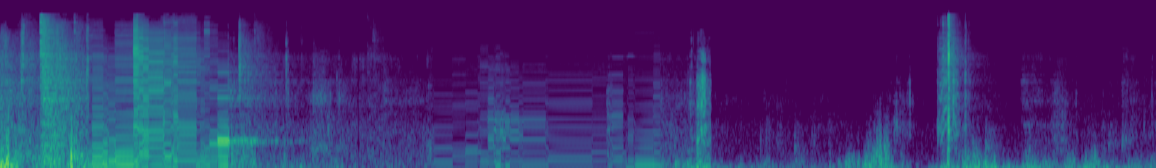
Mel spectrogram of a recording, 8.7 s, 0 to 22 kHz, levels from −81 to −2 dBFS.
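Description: The audio goes robotic twice, from 0.67 to 1.71 s and again from 3.26 to 4.97 s, turning into a rigid, metallic buzz pitched at 100 Hz. That's likely robotic sound from repeated short buffers: new audio arrived too slowly, so a 10 ms chunk kept being replayed while most of the real audio was skipped. At 2.68 s there's a hard-edged hole of about 12 ms, a gap between stream segments. It fits 6-second segments whose time stamps don't quite meet, with silence filling the difference and nothing actually lost.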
